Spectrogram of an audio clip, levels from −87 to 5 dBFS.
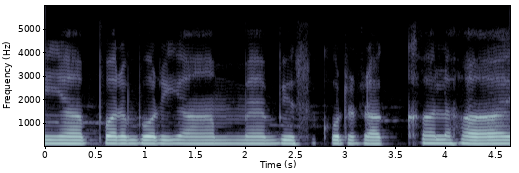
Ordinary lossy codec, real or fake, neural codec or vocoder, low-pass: none; real; none; 5.4 kHz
